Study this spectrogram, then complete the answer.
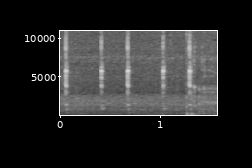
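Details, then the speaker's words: Pendulum clock after beat adjustment, close to in beat: crisp ticks about three per second with only slight long-short unevenness between tick and tock. "It takes a bit of time to get it adjusted properly, you know."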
